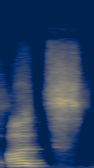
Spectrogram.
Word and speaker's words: Quds: And then in Arabic, it's Uds, but it's hard to say. So it's spelled Q-U-D, like D-S, and means Jerusalem, actually.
